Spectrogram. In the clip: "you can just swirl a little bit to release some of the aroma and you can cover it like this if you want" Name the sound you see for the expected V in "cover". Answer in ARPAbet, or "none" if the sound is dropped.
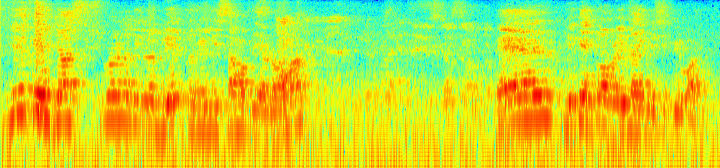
P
